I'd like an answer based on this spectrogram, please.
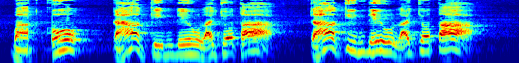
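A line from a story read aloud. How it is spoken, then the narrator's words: Frantic woman's scream. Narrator (Vietnamese): Vị phu nhân thất thanh gào lên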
